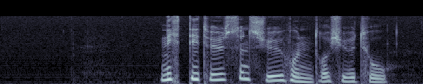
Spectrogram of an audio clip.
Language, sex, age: Norwegian, female, 48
